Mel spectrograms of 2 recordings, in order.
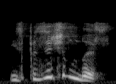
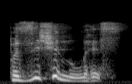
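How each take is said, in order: First: Said in the usual way. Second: Positionless stretched out slowly, each syllable weighted; slow, deliberate Positionless hammering the point; slow emphatic repeat. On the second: Acted. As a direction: drag out Positionless to drive it home. Echoes the word, slowed for emphasis.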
